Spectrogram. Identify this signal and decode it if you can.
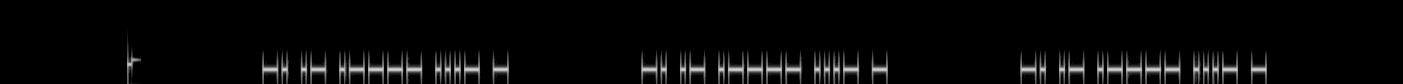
Morse code, heard as a keyed tone, about 25 wpm, 700 Hz. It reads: NA1VT NA1VT NA1VT
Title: Call Signs Repeated 2x - 25wpm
